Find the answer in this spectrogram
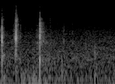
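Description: Three sharp plastic clicks from a small plastic fuse holder being handled, its parts knocking and clicking together: one right at the start, then two more about a third of a second and just under a second in.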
